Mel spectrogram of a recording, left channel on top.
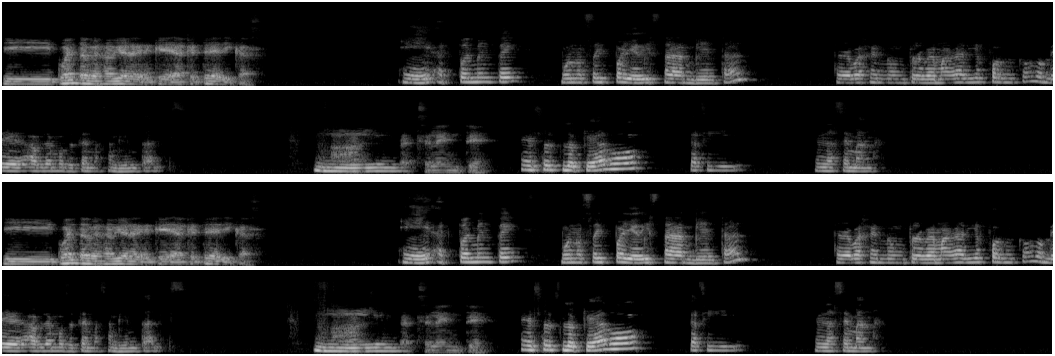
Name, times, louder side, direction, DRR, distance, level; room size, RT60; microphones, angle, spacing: voice 1, 0.0-2.6 13.8-14.1 14.5-15.3, equal, 35° left, 1.3 m, -27 dB
voice 2, 4.0-5.1 5.6-7.4 8.3-12.1 13.6-14.5 15.7-16.9 17.4-17.9 18.6-19.3, right 2 dB, 30° right, 0.5 m, -25 dB
3.6 x 2.5 x 2.6 m
head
